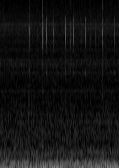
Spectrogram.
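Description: Stylus tapping and sliding on a tablet screen during handwriting: a scatter of small, irregular clicks over a steady low hum.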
